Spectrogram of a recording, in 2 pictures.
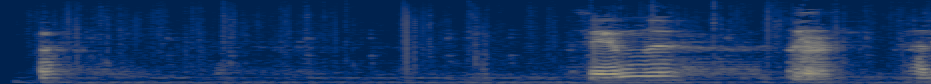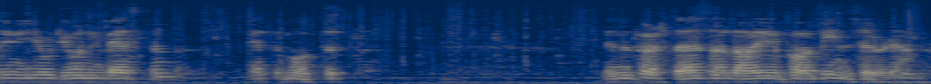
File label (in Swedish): Värö HALL, dialekter; Folkminnen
